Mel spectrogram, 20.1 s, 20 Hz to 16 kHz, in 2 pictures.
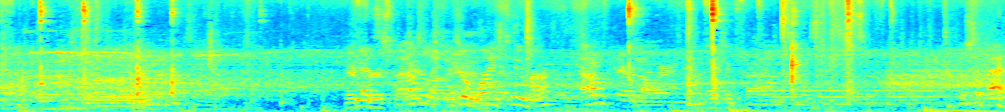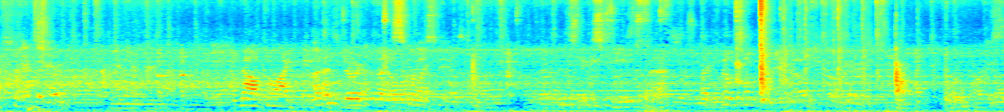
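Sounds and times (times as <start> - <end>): music playing: 0.0 - 6.1, 6.7 - 20.0
people talking: 3.4 - 8.8, 9.4 - 20.0.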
